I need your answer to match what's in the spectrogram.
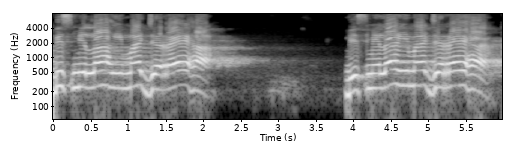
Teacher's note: Bismillahimajreha aslinya majroha, tapi dia dibaca antara fathah dan kasroh. Jadi miringkan namanya imalah.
